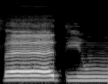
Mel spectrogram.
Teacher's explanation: Saf mesti 6 harakat sebab berjumpa dengan sabdu. Itu dia panggil mad lazim kalimi.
